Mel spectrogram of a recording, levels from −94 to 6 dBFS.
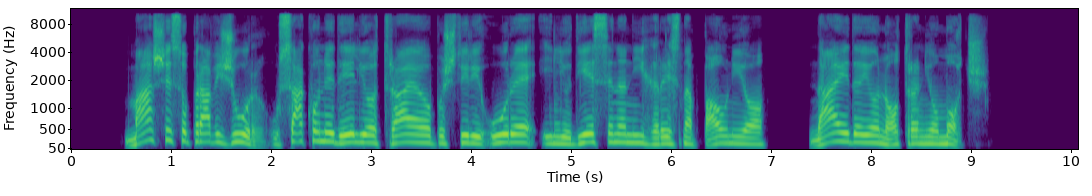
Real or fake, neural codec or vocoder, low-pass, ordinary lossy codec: real; none; 9.9 kHz; none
